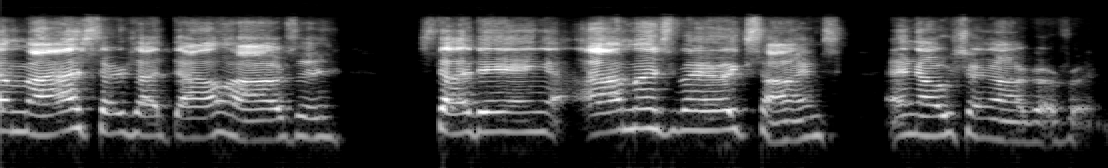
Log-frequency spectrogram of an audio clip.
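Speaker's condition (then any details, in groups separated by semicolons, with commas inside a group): Cerebral palsy; speech therapy in childhood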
